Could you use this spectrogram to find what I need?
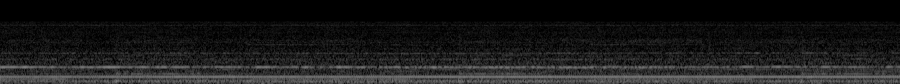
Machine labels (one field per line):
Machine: slide rail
